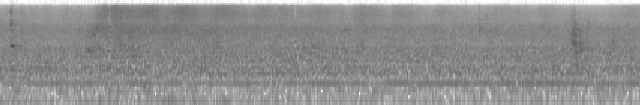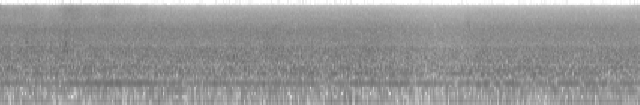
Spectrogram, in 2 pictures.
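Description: A metal spatula stirs ground spices into a simmering oily gravy in a steel karai, scraping the pan. There is a sharp clink at the start and another about six seconds in, over a steady hiss and low hum.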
